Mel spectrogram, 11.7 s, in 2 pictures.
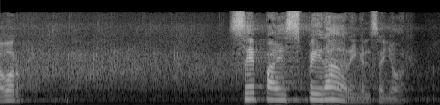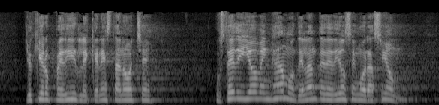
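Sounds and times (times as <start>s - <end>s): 
speech: 0.0s - 0.4s, 3.1s - 5.5s, 6.2s - 8.0s, 8.7s - 11.4s
audience applause: 0.0s - 3.9s.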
